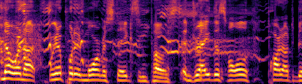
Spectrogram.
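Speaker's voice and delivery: loud, high, fast refusal; gleeful protest. Real, not acted. Host refusing to fix it in post, loudly teasing. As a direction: pile it on loudly over the laughter.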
